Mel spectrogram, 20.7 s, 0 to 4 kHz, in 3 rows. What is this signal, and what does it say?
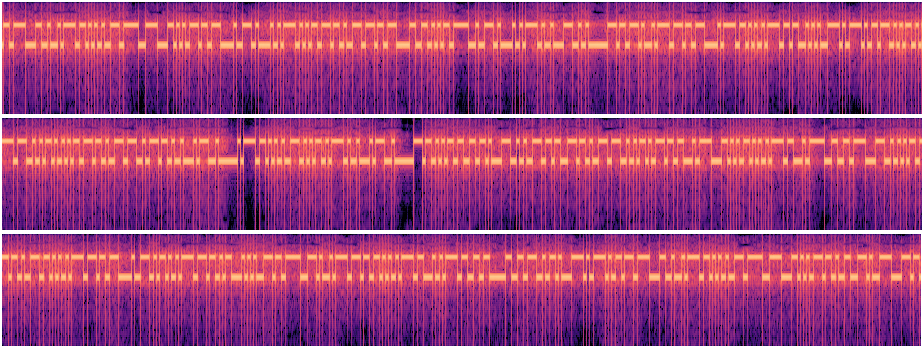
RTTY, about 45.45 baud. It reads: OPERATOR MAKES A MISTAKE, HE MERELY SENDS AN +ERASE+ SIGNAL AND CORRECTIONS ARE MADE BY THE RECEIVING OPERATOR WHO
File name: fsk850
